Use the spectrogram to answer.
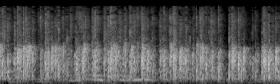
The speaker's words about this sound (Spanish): Agradecimiento de nuevo y un aplauso, ¿no?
